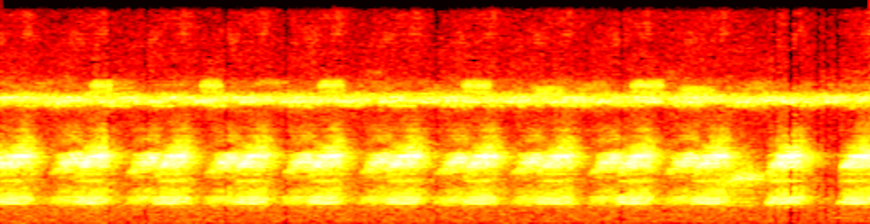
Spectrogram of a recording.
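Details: Nighttime frog chorus in Florida by moonlight, steady rasping croaks pulsing roughly every half second, many voices blending into one rhythmic trill over a continuous high-pitched insect drone.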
